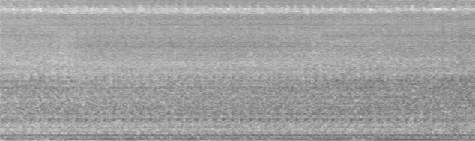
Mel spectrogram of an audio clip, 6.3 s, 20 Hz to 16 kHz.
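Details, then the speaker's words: Ford F-150 V8 idling smoothly and quietly with a steady low rumble after fixing a knocking and ticking noise: camshaft phasers (gears) were replaced and a tensioner that had no pressure was repaired. "pero el sonido que estaba feo por fin se le quitó aquí se o la troca serenita"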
